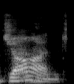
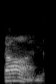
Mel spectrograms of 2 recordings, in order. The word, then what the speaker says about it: Sean: So my name in the Irish language is Sean, which is S-E-A-N. Not John, Sean, right? There, Sean. So it's not anyway similar to John. It sounds a little bit like John, but it's Sean.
